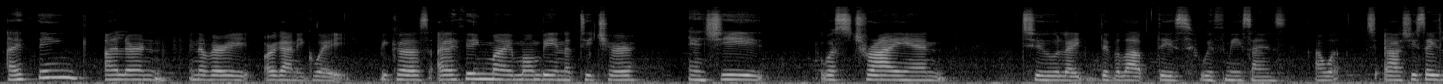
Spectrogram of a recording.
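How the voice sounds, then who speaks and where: A woman from Venezuela, a guest artist telling her story in an unhurried way. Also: medium pitch, fairly even intonation, a little hiss or hum. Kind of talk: casual interview talk.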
